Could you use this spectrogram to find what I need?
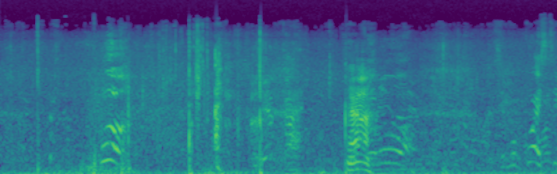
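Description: Young men and women shout and call out outdoors.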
